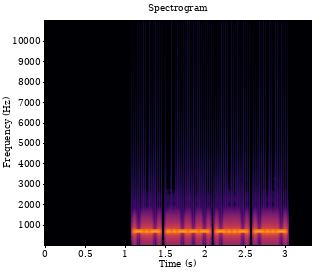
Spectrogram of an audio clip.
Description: Morse code, heard as a keyed tone, about 34 wpm, 700 Hz. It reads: K2XX
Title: Easy Call Signs Repeated 3x - 35wpm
